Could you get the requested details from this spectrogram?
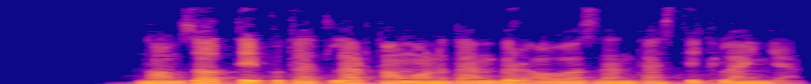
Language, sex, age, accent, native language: Uzbek, male, 18-24, Xorazm, Uzbek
